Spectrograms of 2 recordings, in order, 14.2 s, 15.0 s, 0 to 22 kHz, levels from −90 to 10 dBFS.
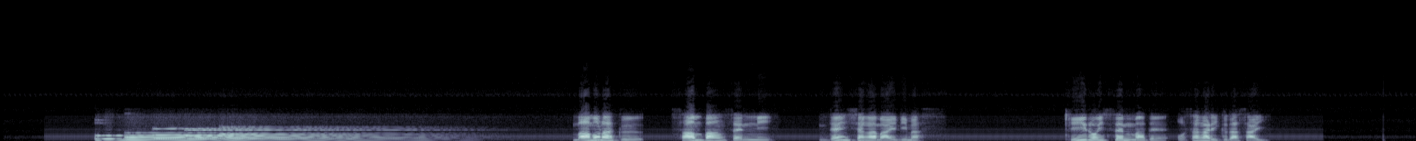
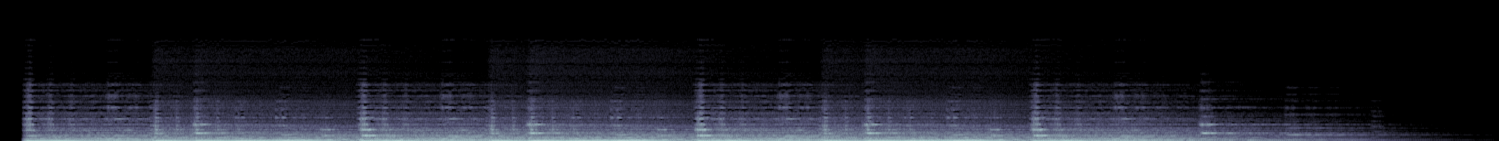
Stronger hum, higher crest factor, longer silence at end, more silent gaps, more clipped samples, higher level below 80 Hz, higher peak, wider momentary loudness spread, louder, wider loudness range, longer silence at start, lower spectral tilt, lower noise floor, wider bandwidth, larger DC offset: neither; first, 22 dB vs 14 dB; second, 1.55 s vs 1.75 s; neither; neither; second, -88 dBFS vs -28 dBFS; first, 0 dBFS vs -6 dBFS; first, 19 LU vs 11 LU; about the same, -20 LUFS vs -20 LUFS; second, 6 LU vs 10 LU; first, 0.95 s vs 0.2 s; second, -6.5 dB/octave vs -8.5 dB/octave; second, -75 dBFS vs -81 dBFS; second, 5 kHz vs 7.2 kHz; neither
